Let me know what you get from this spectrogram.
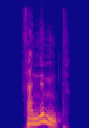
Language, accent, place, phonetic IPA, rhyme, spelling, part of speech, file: German, Germany, Berlin, [fɛɐ̯ˈnɪmt], -ɪmt, vernimmt, verb, De-vernimmt.ogg
- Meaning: third-person singular present of vernehmen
